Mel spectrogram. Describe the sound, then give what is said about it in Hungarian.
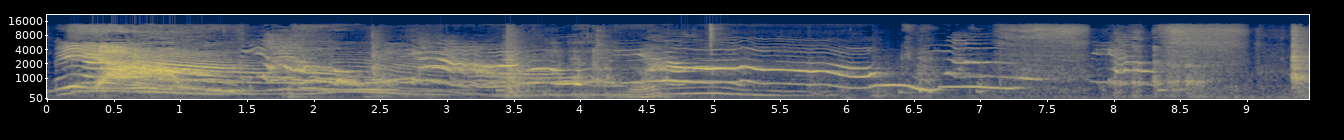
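Several children's voices imitate a cat in answer to being asked what the cat says, overlapping in drawn-out, rising and falling meows, loud, continuing for several seconds. “Mit mond a cica?”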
